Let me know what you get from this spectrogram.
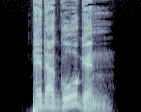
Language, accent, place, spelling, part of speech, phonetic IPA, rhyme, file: German, Germany, Berlin, Pädagogen, noun, [pɛdaˈɡoːɡn̩], -oːɡn̩, De-Pädagogen.ogg
- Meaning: 1. genitive singular of Pädagoge 2. plural of Pädagoge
